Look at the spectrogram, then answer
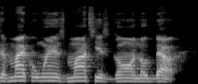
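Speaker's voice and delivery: ordinary delivery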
